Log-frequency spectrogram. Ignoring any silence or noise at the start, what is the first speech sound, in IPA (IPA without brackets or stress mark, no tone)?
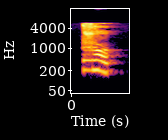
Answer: ɮ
